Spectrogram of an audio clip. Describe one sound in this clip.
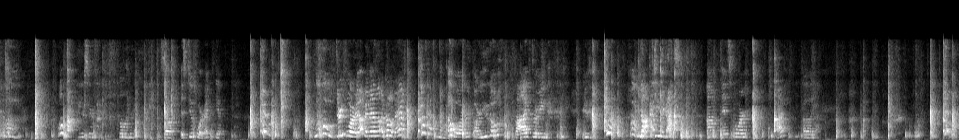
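A ping pong ball clicks sharply against paddles and a table in a quick rally.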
